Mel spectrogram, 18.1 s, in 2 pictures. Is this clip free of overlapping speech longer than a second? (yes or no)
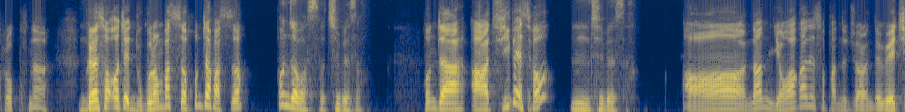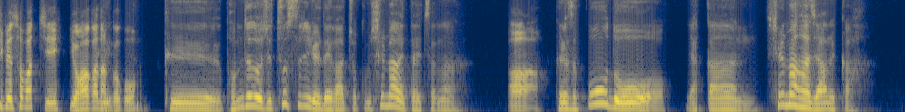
yes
